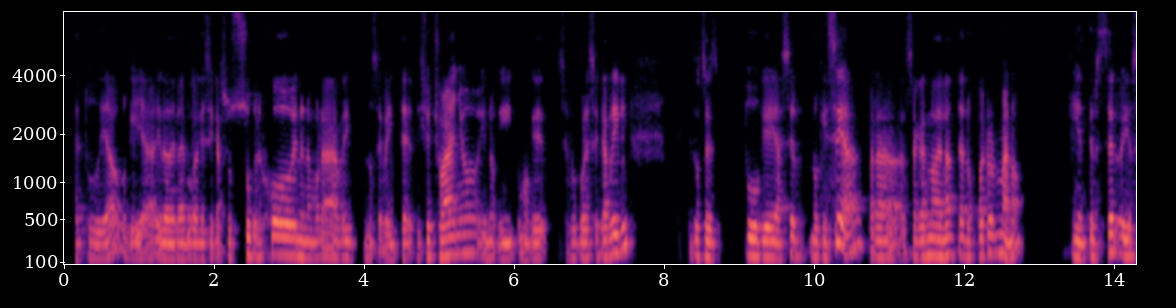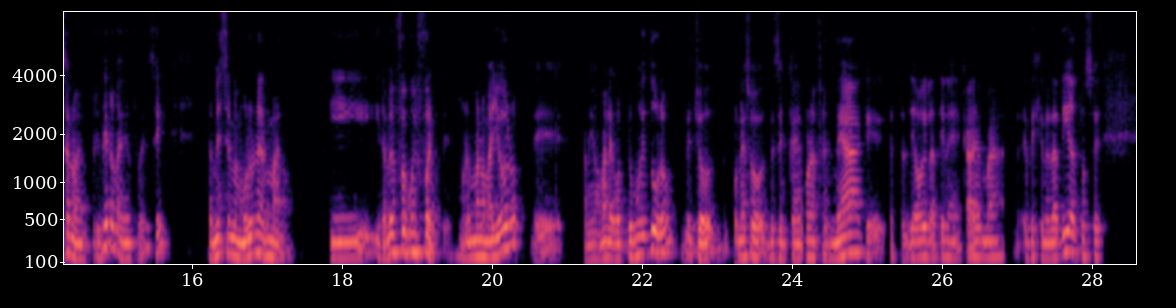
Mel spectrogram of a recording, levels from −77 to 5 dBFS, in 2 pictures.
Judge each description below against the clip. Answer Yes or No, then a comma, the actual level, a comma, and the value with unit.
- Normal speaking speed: No, fast, 205 wpm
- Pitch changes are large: No, average, 3.6 semitones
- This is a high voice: No, medium, 140 Hz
